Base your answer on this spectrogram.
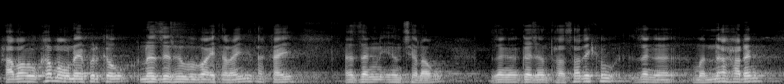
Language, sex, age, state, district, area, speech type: Bodo, male, 45-60, Assam, Baksa, urban, spontaneous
